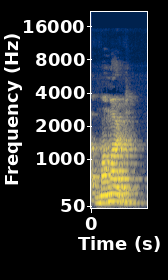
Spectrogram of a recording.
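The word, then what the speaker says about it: murmured: यहाँ पर अलग अलग करते समय, साउंड निकालते समय मरमर्ड बोलते हैं, लेकिन जब हम उसको एक साथ बोलेंगे तो ममर्ड, ममर्ड, ठीक है। शुरू शुरू में आप मरमर्ड बोलो, लेकिन जब बड़ा हो जाओगे तो ममर्ड बोलना।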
